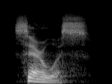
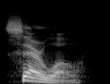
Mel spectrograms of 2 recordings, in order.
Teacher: we'll pronounce that V like a W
